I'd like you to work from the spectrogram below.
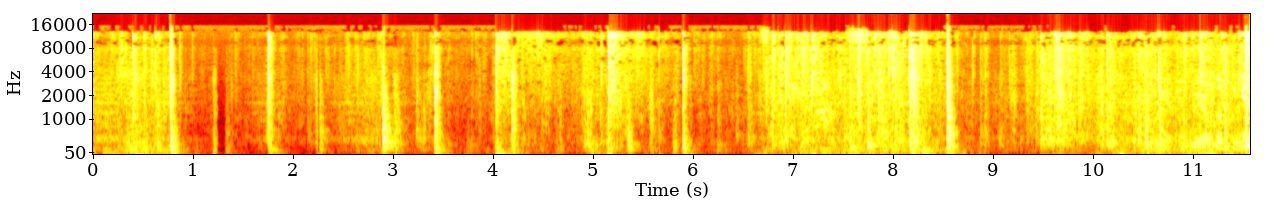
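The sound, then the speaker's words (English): Large hailstones pound a car roof, recorded inside the vehicle: loud, sharp cracks strike irregularly, scattered at first, then thickening into a dense, rattling barrage. The hail punched about eight holes in the windshield and left pock marks about an inch and a half deep in the roof. “video inside a car. The, the windshield is, has about eight holes in it, and the roof there's pock marks in the roof that are craters like an inch and a half deep.”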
